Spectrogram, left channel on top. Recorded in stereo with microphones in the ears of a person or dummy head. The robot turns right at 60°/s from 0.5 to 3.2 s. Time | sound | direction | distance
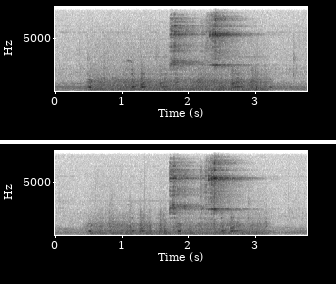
1.7 | cutlery clinking | 30° right (ahead or behind) | 2.5 m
